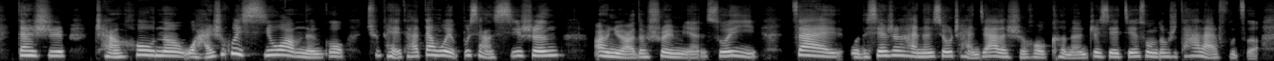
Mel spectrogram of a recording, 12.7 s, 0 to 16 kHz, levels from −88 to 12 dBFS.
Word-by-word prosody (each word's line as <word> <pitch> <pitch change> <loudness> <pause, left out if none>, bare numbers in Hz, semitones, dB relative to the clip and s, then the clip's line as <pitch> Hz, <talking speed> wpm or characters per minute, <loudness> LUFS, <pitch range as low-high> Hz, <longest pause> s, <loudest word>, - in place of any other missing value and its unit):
但 255 -1 +5
是 230 -1 +1 0.3
产 190 -3 +1
后 265 +8 +2
呢， 235 -2 +4
我 185 -2 0
还 175 0 -1
是 220 +10 -2
会 335 0 +5
希 285 -1 -1
望 260 -7 +3
能 165 -2 0
够 200 +3 -3 0.2
去 250 - -9
陪 215 -9 -3
她， 205 +3 -3
但 265 +4 +2
我 250 - +5
也 215 - +3
不 245 - -10
想 225 -10 -2
牺 215 +8 -3
牲 250 +1 +3 0.3
2 235 -2 +2
女 195 -3 +4
儿 155 -1 +1
的 180 +2 -3
睡 195 +1 0
眠。 170 +1 -3
所 220 +1 +1
以 205 -6 -3 0.3
在 230 -8 +3
我 180 - -2
的 175 - -6
先 240 +7 +3
生 255 +1 0
还 210 -3 0
能 195 +1 +1
休 220 +1 +1
产 185 -10 -6
假 215 +4 +1
的 190 - 0
时 175 -2 -7
候， 170 -1 -3
可 175 +1 -7
能 145 +2 -4
这 210 - -2
些 190 -1 -1
接 200 +2 -2
送 205 -2 -1
都 195 0 -4
是 190 - -10
他 230 +5 -6
来 175 -9 -1
负 155 - -13
责， - - -10
210 Hz, 260 characters per minute, -22 LUFS, 180-240 Hz, 0.3 s, 但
